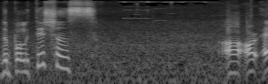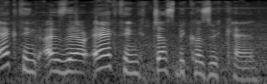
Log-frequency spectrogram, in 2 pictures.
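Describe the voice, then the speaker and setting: A woman's fairly high voice with very wide pitch swings, a moderate pace and long, frequent pauses, set against noticeable background noise. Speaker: politician. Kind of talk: interview.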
